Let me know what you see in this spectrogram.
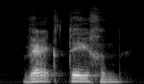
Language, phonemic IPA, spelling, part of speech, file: Dutch, /ˈwɛrᵊkt ˈteɣə(n)/, werkt tegen, verb, Nl-werkt tegen.ogg
- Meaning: inflection of tegenwerken: 1. second/third-person singular present indicative 2. plural imperative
